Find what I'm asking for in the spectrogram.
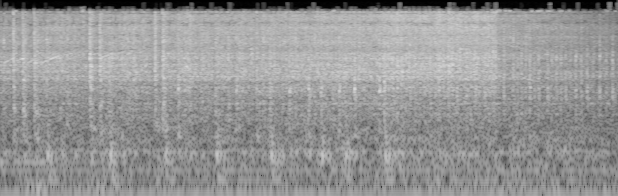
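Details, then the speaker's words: Diesel generator started with intake left off: clatters unevenly with irregular knocks and stumbles just after start while air is still being bled out of the fuel system. "Alright, we're still bleeding some air out."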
